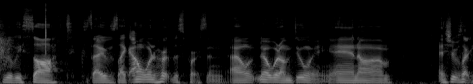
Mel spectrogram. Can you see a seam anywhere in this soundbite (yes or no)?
no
